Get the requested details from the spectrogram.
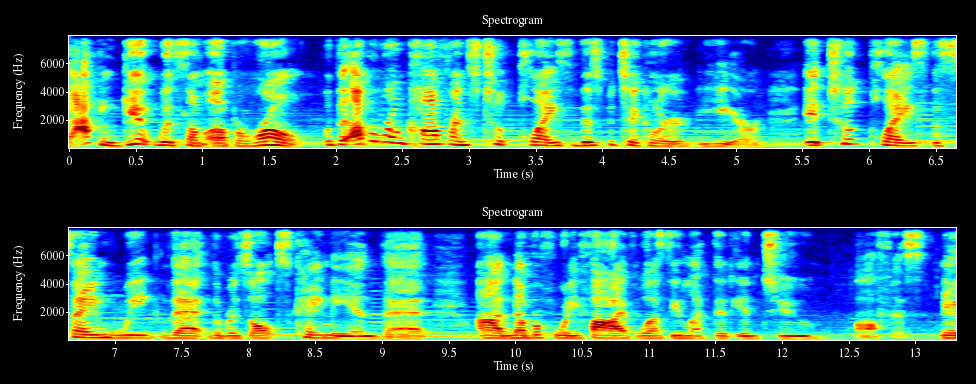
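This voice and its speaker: A woman's voice: medium pitch, a bit bright. A woman, a church singer, telling her personal testimony in an earnest, conversational and emphatic way.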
